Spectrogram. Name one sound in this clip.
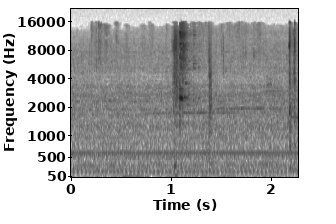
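A heavy bag thuds into a metal bin.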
